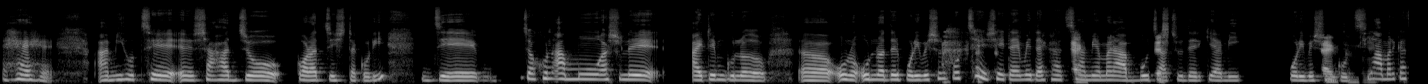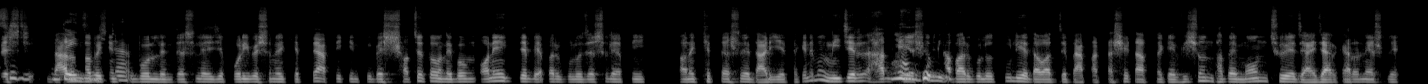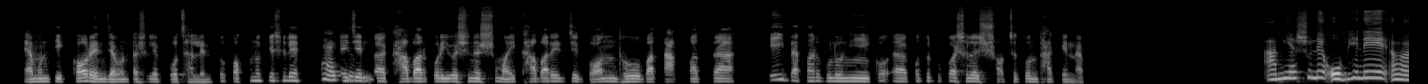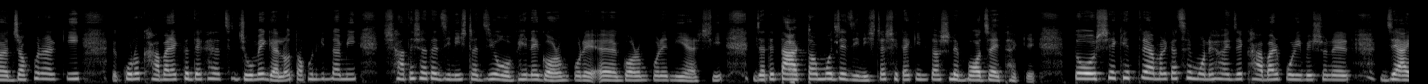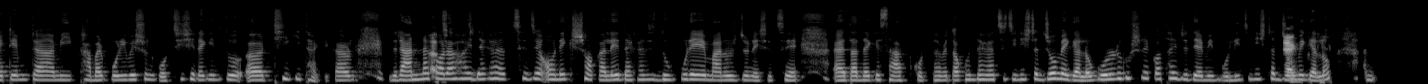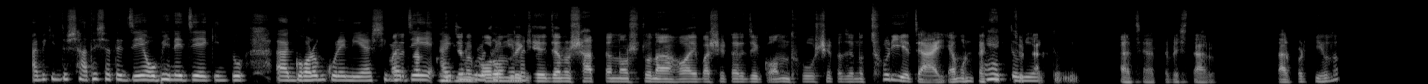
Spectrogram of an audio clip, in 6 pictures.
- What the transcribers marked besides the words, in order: chuckle; tapping; other background noise
- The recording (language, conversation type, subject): Bengali, podcast, অতিথি এলে খাবার পরিবেশনের কোনো নির্দিষ্ট পদ্ধতি আছে?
